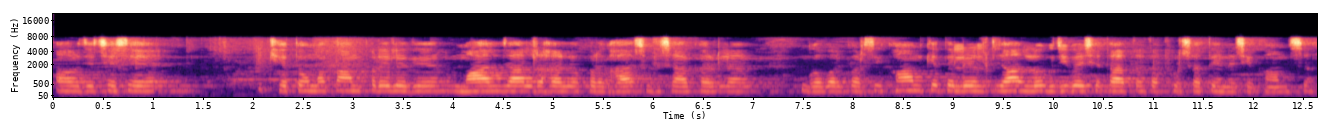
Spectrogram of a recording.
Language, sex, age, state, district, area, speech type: Maithili, female, 60+, Bihar, Supaul, rural, spontaneous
